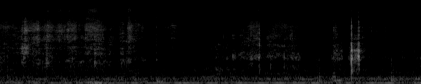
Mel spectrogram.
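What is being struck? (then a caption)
Thin wrapping paper sheet. Fingertips press and rub along the fold of a folded strip of thin pink Christmas wrapping paper with a snowman print, lying flat on a white table, to crease it. A quiet, bright, scratchy rustle of paper continues throughout. Two sharp, crisp paper snaps stand out near the end.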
